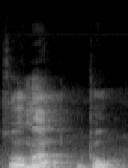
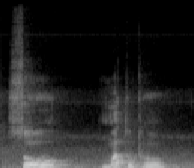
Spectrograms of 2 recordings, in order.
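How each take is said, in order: First: "सो मत" together, break, then "उठो"; slow, loud "सो मत", then separate "उठो"; pause after मत. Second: "सो" alone, break, then "मत उठो" together; pause after सो. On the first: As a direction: join "मत" to "सो", pause before "उठो". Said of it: "तुम मत सो, उठ जाओ". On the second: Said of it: "सोते रहो, मत उठना". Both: Shown as a demonstration.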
